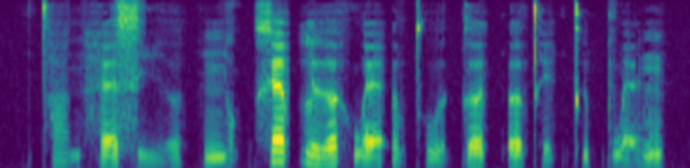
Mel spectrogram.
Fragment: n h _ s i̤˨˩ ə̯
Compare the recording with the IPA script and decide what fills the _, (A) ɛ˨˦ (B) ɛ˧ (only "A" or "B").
B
